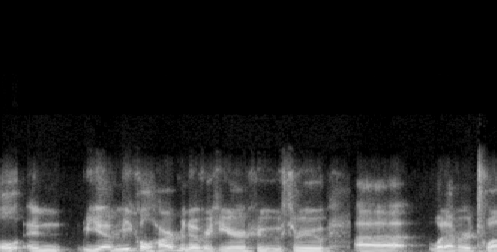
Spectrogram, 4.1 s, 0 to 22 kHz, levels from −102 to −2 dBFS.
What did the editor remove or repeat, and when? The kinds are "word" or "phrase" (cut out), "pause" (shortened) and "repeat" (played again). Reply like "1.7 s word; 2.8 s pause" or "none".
2.9 s pause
